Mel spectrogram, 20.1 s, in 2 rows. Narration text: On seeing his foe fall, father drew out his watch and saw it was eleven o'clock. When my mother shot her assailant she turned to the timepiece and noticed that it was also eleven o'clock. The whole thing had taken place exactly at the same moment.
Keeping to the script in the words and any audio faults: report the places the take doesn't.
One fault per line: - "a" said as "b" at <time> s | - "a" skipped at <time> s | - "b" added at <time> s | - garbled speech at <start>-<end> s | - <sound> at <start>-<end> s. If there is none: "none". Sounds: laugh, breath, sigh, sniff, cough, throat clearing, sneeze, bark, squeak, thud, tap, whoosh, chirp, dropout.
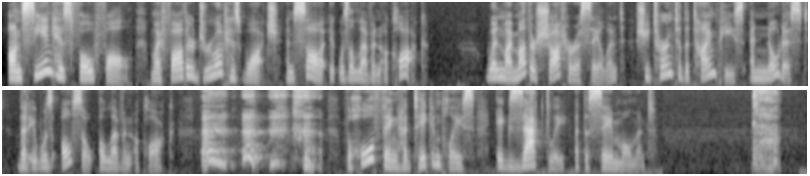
- "my" added at 1.9 s
- laugh at 12.5-14.1 s
- cough at 19.4-19.8 s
